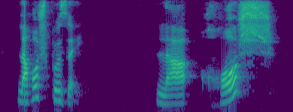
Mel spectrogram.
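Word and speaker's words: La Roche-Posay: Bonjour bonbon on je recommence en on Clarence Clarence on prononce le S. Clarence la roche posé. La roche roche posait.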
